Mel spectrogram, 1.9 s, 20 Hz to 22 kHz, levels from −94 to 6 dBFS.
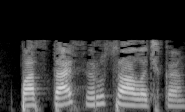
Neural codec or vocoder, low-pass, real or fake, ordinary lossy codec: none; 7.2 kHz; real; MP3, 24 kbps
